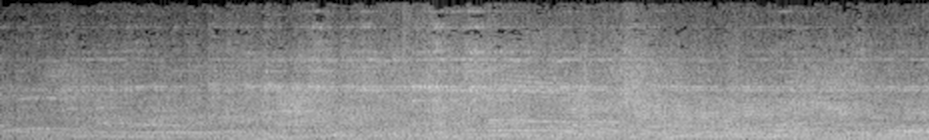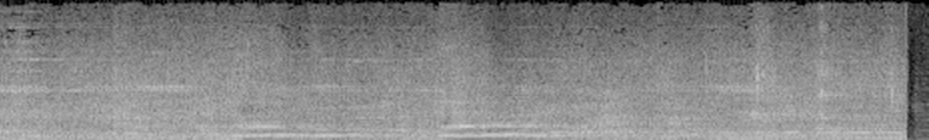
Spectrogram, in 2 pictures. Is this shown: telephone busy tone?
no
